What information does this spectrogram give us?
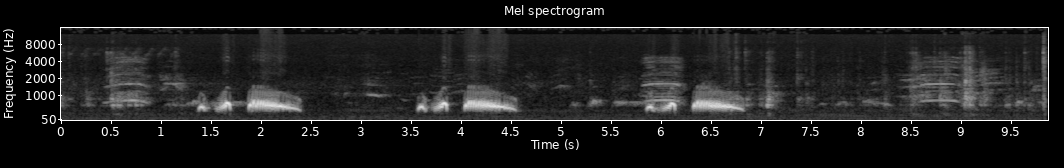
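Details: Spotted dove used as a decoy, singing in the 'thổ' voice style: three rounds of a double short coo plus a long falling croon, about two seconds apart. Small birds chirp and twitter in the background.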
